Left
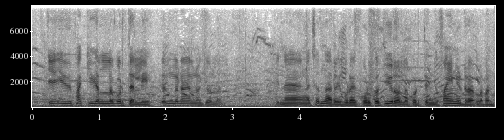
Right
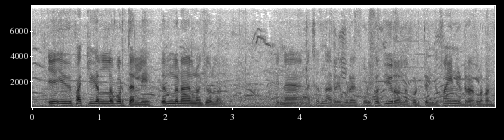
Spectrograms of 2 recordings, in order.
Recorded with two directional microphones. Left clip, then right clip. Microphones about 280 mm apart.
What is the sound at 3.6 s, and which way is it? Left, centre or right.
Speech, centre.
